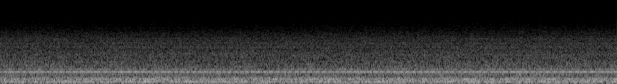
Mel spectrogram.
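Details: Furnace that was not blowing hot air, fault being a bad solder joint on the control PCB; steady, even blower whoosh with one constant mid-pitched hum, no rattles or scraping, running normally.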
